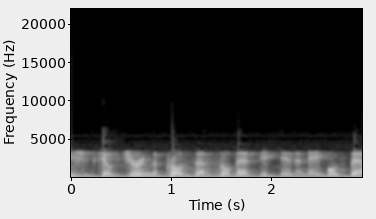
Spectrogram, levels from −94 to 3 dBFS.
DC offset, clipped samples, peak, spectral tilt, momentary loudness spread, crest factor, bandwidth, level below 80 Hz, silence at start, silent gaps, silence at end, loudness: 4%; under 0.1%; -4 dBFS; -7 dB/octave; 6 LU; 20 dB; 5.8 kHz; -50 dBFS; 0 s; none; 0 s; -22 LUFS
